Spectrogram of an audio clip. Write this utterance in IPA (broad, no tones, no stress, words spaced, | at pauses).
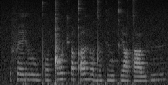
fɛɾʲɤːw pʰɔǃɔt͡ʃʼʊ qʼɤnɔ dɤkʲʊːkʰew tˤʊːfɨː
